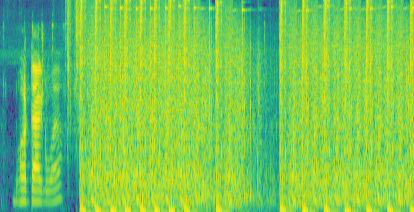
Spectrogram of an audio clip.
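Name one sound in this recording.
A rifle fires rapid repeated shots.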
